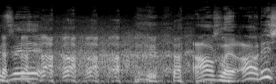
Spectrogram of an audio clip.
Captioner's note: laughter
